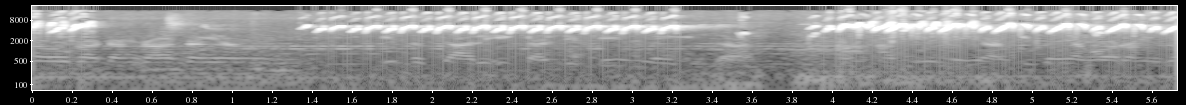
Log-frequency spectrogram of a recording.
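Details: Yellow mantenan delivering a rolling song used to train magpie-robins: a short burst, a lull with soft lower twitters, then long runs of quick high repeated notes.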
